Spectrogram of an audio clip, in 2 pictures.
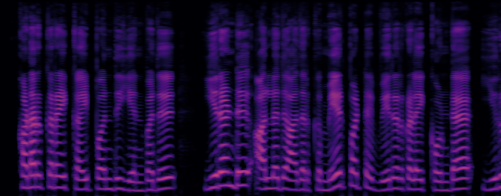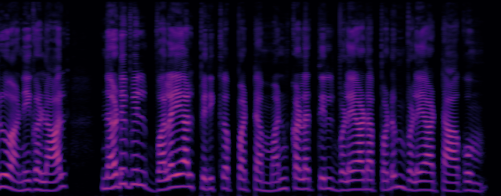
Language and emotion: Tamil, neutral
